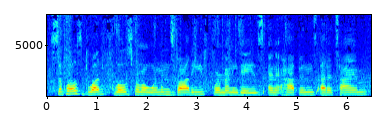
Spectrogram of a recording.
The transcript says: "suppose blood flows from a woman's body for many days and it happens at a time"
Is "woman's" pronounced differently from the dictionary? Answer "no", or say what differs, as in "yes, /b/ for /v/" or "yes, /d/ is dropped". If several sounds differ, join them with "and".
no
